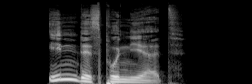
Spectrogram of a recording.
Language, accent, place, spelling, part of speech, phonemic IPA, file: German, Germany, Berlin, indisponiert, adjective, /ˈɪndɪsponiːɐ̯t/, De-indisponiert.ogg
- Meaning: indisposed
